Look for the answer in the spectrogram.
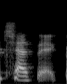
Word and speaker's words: Chesak: Yeah, it's Jennifer Chesak, but you can call me Jen throughout the podcast.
